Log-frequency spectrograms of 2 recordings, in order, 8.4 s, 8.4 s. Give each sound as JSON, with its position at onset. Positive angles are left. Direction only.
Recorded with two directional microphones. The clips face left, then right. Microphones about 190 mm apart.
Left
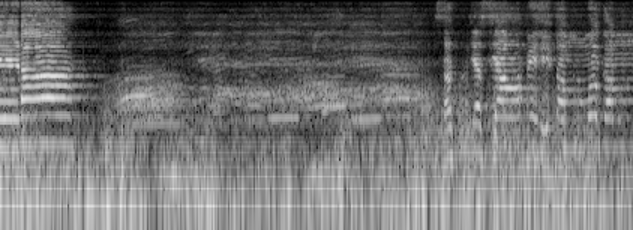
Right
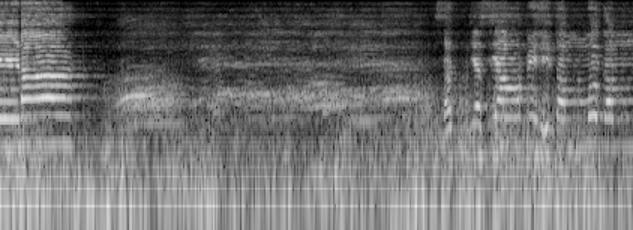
{"t": 0.0, "sound": "mantra", "side_deg": -20}
{"t": 5.9, "sound": "speech", "side_deg": -30}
